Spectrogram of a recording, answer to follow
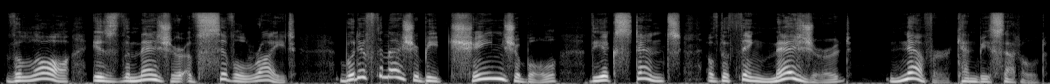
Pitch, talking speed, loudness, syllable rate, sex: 165 Hz, 135 wpm, -17 LUFS, 4.1 syllables/s, male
